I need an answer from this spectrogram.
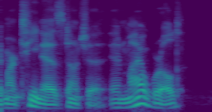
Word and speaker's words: Martinez: They pronounce their Z's with the th. They very lispy sounding. So we would say Paul Martinez.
